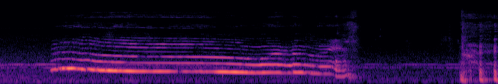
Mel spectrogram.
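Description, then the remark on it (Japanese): A Hokkaido dog named Toyoichiro lets out one long, sustained howl lasting nearly three seconds, loud, tapering off at the end, followed by a brief pause and a few short vocal sounds, on a morning walk along the Toyohira River riverbank on a clear, cool autumn day. “おしまいもういいのおワンワン言ったのもう一回言ったらおワンワンもういいなおしまいだそうです”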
